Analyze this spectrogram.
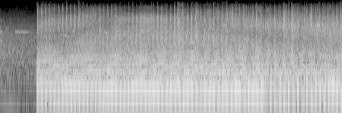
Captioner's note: grass mower whirring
